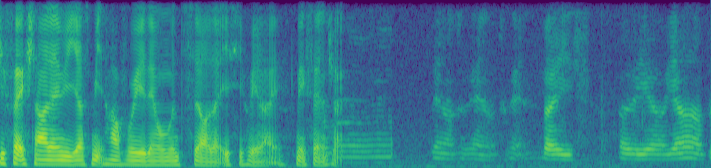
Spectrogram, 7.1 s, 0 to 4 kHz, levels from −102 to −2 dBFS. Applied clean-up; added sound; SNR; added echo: none; none; none; none.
